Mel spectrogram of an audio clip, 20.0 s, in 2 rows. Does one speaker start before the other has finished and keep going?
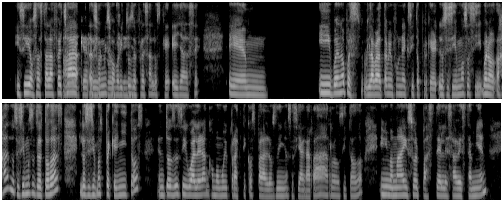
Yes, from 1.2 s

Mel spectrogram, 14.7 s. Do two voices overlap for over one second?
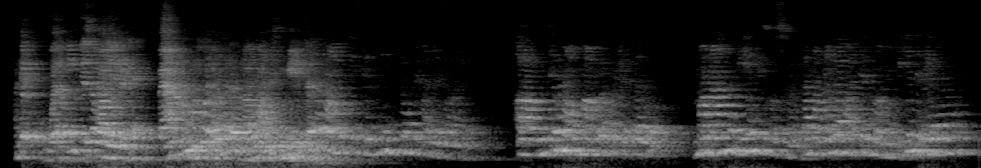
Yes, from 2.8 s

